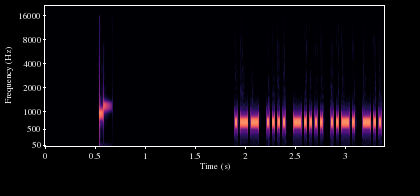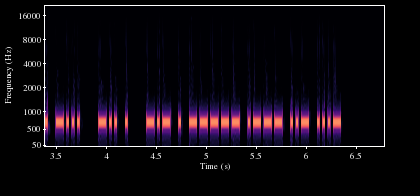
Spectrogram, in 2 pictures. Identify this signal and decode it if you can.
Morse code, heard as a keyed tone, about 42 wpm, 700 Hz. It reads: WH6FBB DE KE0JUV
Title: USA Callsign DE Callsign 45wpm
